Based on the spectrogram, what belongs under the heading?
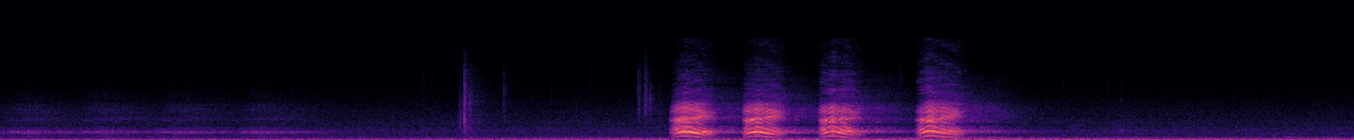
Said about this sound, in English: Okay, well, that's still the same crow. It's really bizarre vocalizations. I've heard them twice like that, once down in Flamingo in the Everglades, and now here in Mayaca State Park.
